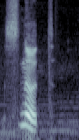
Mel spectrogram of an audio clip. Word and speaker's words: Snute: It is Snute. Or, as the one guy on Twitter really wants me to pronounce it, Snute.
